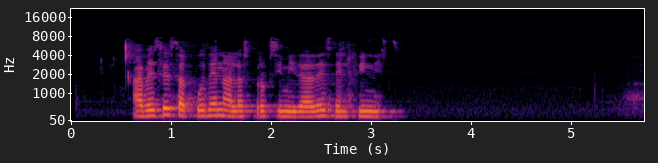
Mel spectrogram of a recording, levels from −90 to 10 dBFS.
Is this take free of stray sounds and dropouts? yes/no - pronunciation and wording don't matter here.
yes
